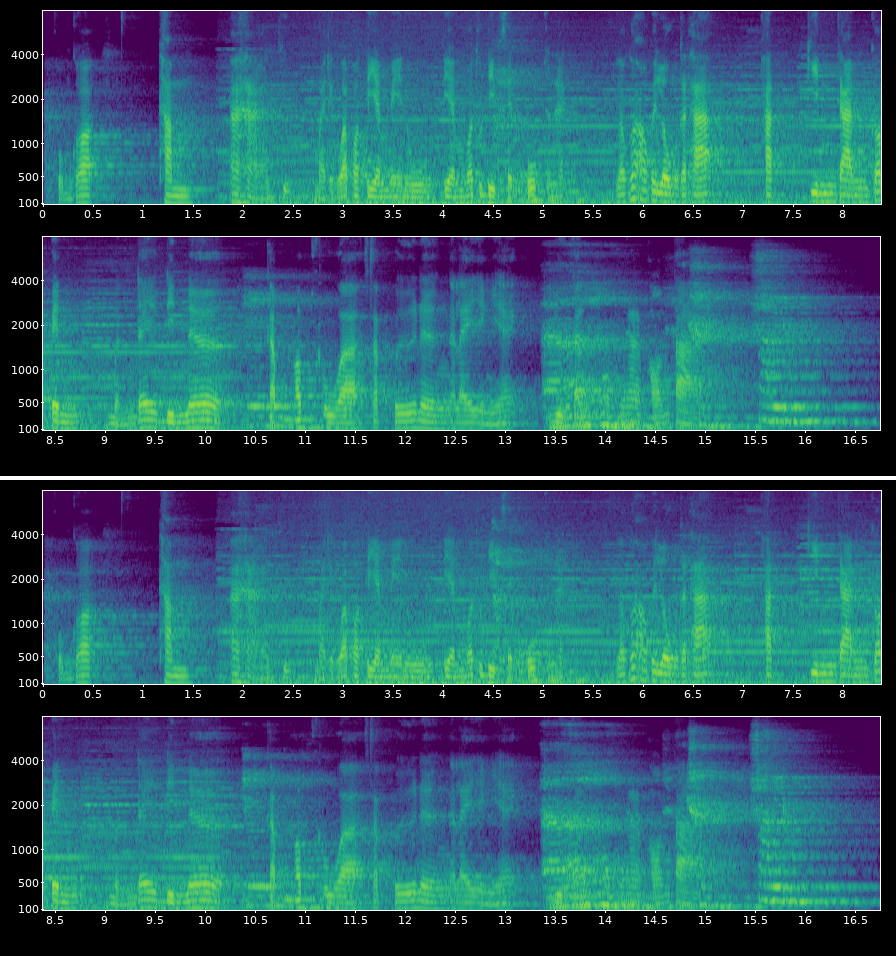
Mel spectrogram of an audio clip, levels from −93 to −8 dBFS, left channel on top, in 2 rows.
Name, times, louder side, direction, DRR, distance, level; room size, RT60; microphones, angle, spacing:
voice 1, 0.1-0.5 1.2-1.5 1.9-5.2 5.7-6.7 7.2-7.3 7.6-10.2 10.6-13.1 13.4-15.0, left 2 dB, 20° left, 10 dB, 0.4 m, -27 dB
sound 1, 1.7-10.2, right 1 dB, 20° right, 1.8 m, -33 dB
voice 2, 4.5-5.0 10.4-11.1 13.3-14.3 14.6-15.8, right 1 dB, 65° right, -5 dB, 4.0 m, -30 dB
16.0 x 12.5 x 5.0 m, 2.4 s
head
